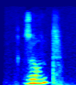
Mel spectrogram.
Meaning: 1. umbrella 2. sunshade, parasol 3. canopy, awning 4. cupola 5. hood (of furnace)
- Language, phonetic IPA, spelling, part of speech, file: Russian, [zont], зонт, noun, Ru-зонт.ogg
